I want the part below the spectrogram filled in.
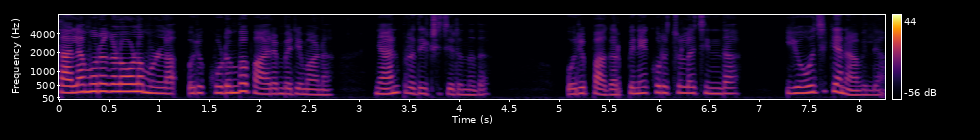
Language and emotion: Malayalam, sad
